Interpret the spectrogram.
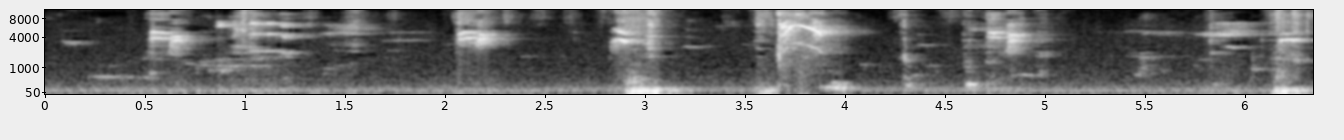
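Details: Crimson sunbird singing vigorously, scattered sharp high chirps and short squeaky bursts come in uneven bursts, with a faint low steady hum underneath.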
